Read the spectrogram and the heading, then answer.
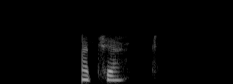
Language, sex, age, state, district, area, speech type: Santali, female, 18-30, Jharkhand, Seraikela Kharsawan, rural, conversation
